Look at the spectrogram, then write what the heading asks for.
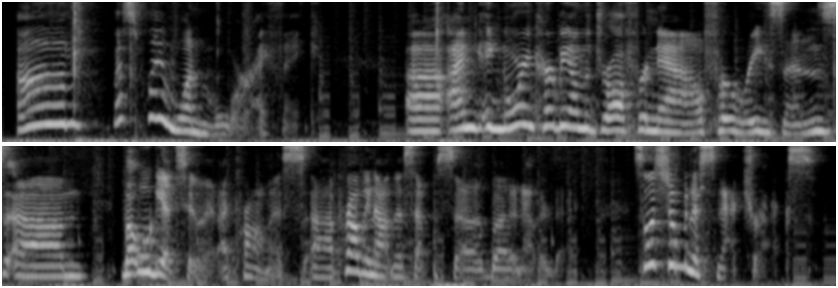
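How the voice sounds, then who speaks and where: A woman's voice: high voice, expressive, moderate pace. A woman hosting a let's play, giving casual gameplay commentary in a chatty, self-deprecating way. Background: video game music.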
